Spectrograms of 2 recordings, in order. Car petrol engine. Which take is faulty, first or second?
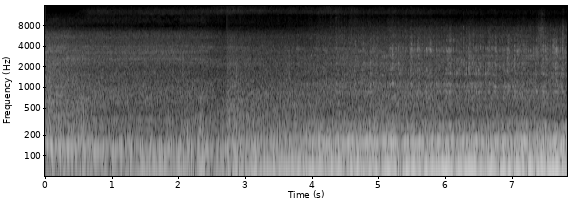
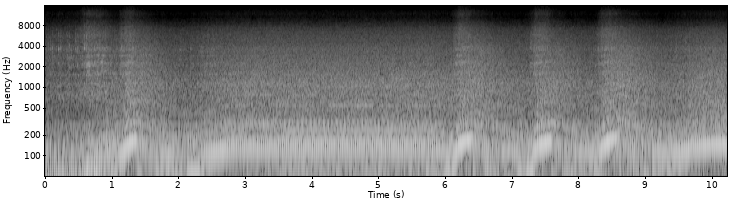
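second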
